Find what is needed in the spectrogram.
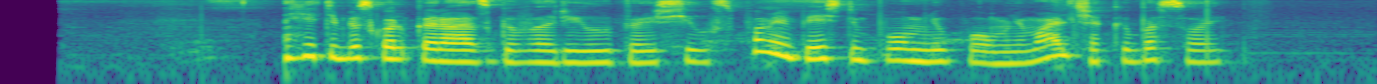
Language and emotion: Russian, positive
